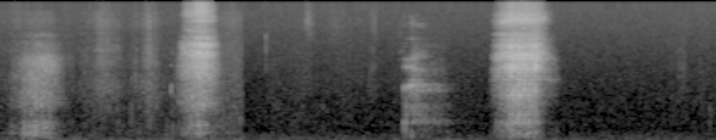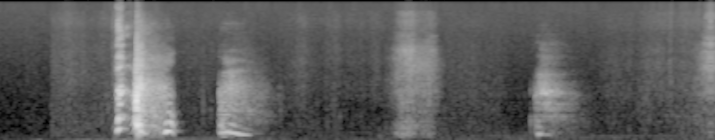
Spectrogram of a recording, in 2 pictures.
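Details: Adult bundled in bed sneezing about eight times into a duvet, sneezes muffled by bedding, with sniffs. The nose is sensitive after a cold, windy outdoor market, and they hope it is not a cold coming on; repeated sneezing.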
